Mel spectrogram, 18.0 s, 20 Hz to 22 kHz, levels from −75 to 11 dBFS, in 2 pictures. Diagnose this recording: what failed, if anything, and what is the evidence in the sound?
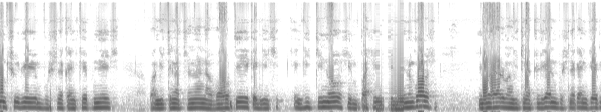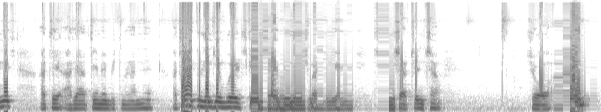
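Throughout the speech, loud peaks break into violent cracks, far harsher than ordinary clipping. This is integer overflow at a gain or sample-format conversion stage. The signal was driven about 7 dB past full scale, and instead of being limited, the samples that exceeded the largest integer wrapped to the opposite sign. Each wrap throws the waveform across the whole range. Only a small fraction of samples, under one percent, are affected, so the damage appears as isolated snaps on the loudest moments.

The whole clip also has a breathy, grainy edge, with the upper spectrum sounding hollow and noise-filled rather than detailed. This points to a codec stage, likely Bluetooth LC3 compression. Its transform coding at a low bitrate, consistent with around 32 kbps in 10 ms frames, discards much of the high-band content and substitutes shaped noise. 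The damage here is heavy, which gives the speech its coarse, hissy texture.

In three stretches the speech turns into a rigid, metallic buzz fixed at 100 Hz while still loosely tracking the syllables: 5.65 to 6.06 s, 12.80 to 15.00 s, and 17.32 s to the end. This is robotic sound from repeated short buffers, likely at the driver or buffer stage. New audio arrived too slowly, so roughly 70 percent of the time was filled by replaying the last block. A 100 Hz buzz fits a 10 ms buffer looping while real audio was skipped.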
